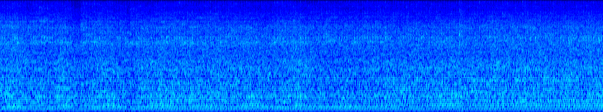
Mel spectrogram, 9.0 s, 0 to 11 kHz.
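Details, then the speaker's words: John Deere 1032D snowblower, 10 HP Tecumseh single-cylinder, pull-started, surges with choke off: runs unevenly with stumbles and dips after carburetor cleaning; varnished carburetor starving it, owner plans to replace the carburetor. "all right so it wasn't a complete failure um I think I'm going to replace the carburetor"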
